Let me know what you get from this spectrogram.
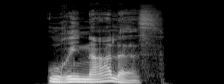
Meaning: strong/mixed nominative/accusative neuter singular of urinal
- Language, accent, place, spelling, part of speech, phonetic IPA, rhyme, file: German, Germany, Berlin, urinales, adjective, [uʁiˈnaːləs], -aːləs, De-urinales.ogg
